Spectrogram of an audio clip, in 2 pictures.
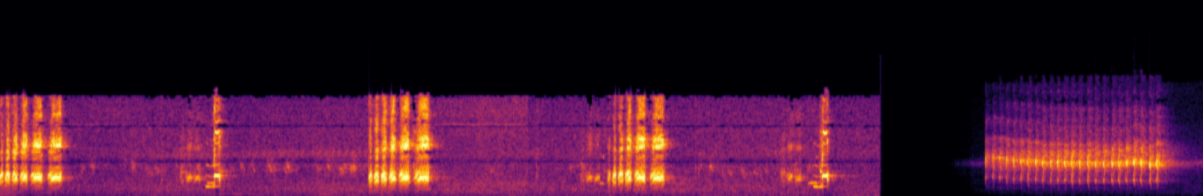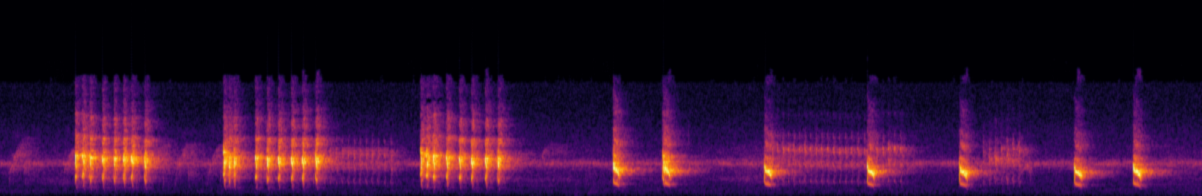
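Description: Gray treepie giving loud, harsh calls every few seconds. After a short break, a brown shrike's harsh chattering calls: rapid rattling runs at first, then shorter calls about once a second near the end.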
